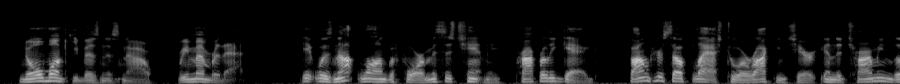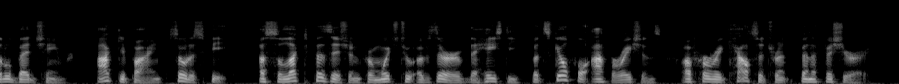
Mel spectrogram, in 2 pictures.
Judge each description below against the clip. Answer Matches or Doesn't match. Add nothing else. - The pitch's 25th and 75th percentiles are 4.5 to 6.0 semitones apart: Matches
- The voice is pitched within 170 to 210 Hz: Doesn't match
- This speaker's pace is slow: Doesn't match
